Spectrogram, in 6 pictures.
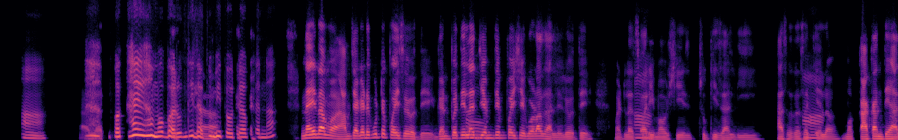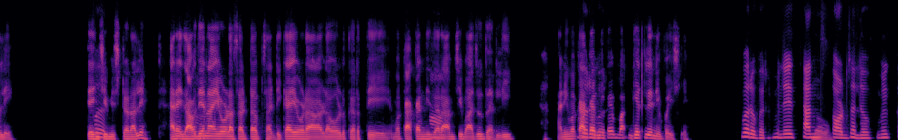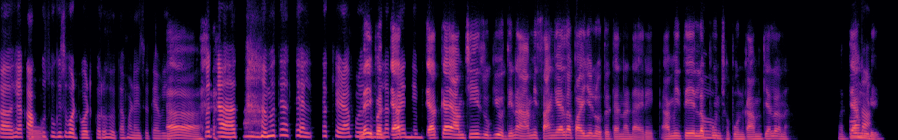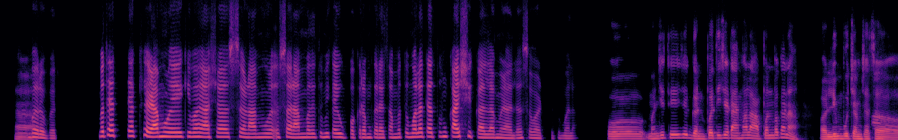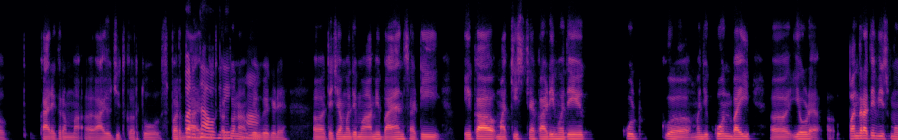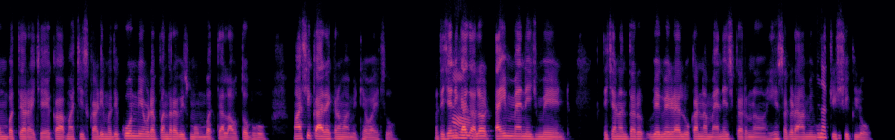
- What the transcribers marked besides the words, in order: laughing while speaking: "मग काय मग भरून दिला तुम्ही तो टब त्यांना?"; unintelligible speech; other background noise; unintelligible speech; chuckle; chuckle; laughing while speaking: "मग त्या त्या"; tapping; "पाहिजे" said as "पाहिजेल"
- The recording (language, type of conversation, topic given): Marathi, podcast, तुमच्या वाडीत लहानपणी खेळलेल्या खेळांची तुम्हाला कशी आठवण येते?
